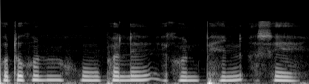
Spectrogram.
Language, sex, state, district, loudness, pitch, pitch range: Assamese, male, Assam, Sonitpur, -20 LUFS, 190 Hz, 185-200 Hz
